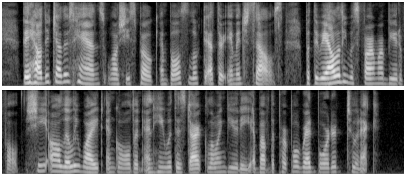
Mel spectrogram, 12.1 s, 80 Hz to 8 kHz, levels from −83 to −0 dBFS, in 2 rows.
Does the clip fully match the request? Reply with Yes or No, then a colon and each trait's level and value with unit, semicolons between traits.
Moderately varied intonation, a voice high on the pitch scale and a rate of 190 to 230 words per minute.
No: average, 3.0 semitones; medium, 170 Hz; fast, 205 wpm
